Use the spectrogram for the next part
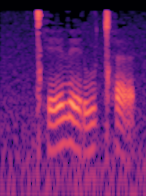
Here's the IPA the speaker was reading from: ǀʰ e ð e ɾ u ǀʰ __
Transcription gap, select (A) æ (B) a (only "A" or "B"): A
